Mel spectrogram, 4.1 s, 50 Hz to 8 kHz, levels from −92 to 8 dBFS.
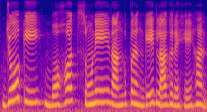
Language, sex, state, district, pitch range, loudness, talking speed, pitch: Punjabi, female, Punjab, Kapurthala, 245-315 Hz, -13 LUFS, 115 wpm, 265 Hz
